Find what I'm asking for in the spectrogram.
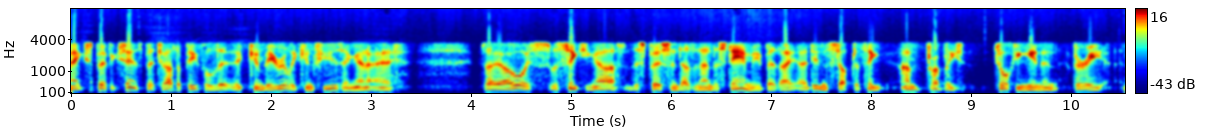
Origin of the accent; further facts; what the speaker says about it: Australia; I grew up in Australia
